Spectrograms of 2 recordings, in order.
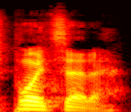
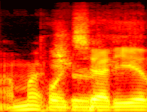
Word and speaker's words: poinsettia: Uh, people in New York add a long e, but people in the south leave it out.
